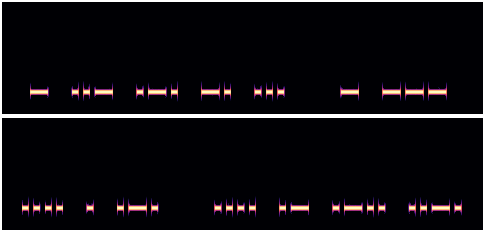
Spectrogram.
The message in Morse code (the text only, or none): TURNS TO HER HALF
